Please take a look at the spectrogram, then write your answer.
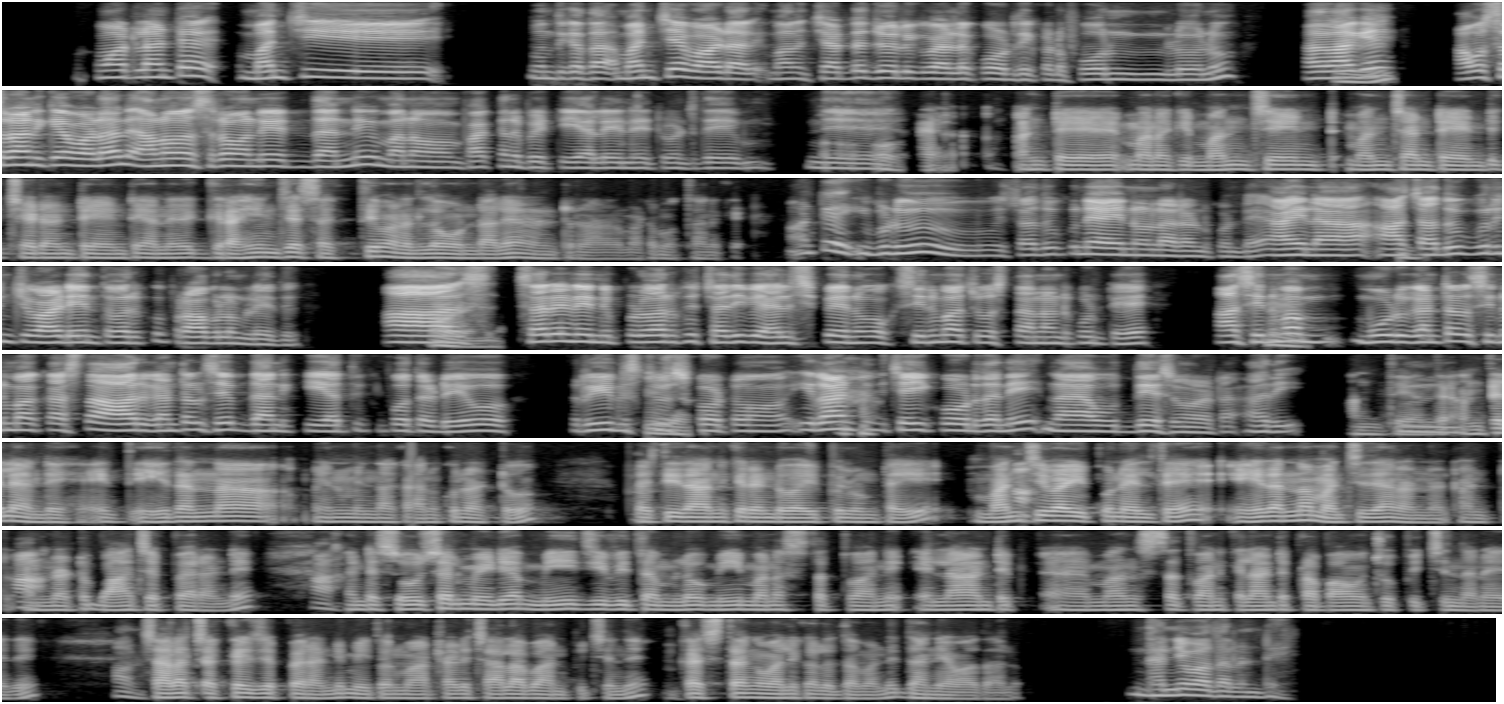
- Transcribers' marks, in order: tapping; other background noise; in English: "ప్రాబ్లమ్"; in English: "రీల్స్"; giggle; in English: "సోషల్ మీడియా"
- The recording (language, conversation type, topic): Telugu, podcast, సామాజిక మాధ్యమాలు మీ మనస్తత్వంపై ఎలా ప్రభావం చూపాయి?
